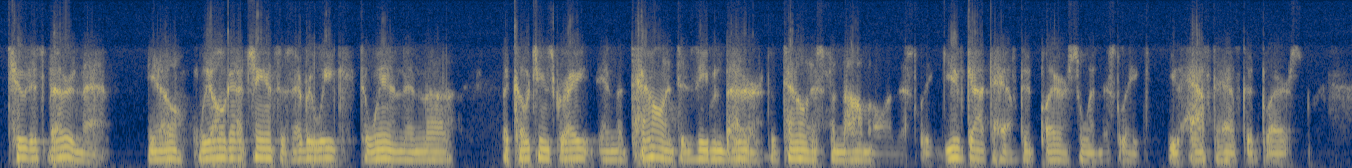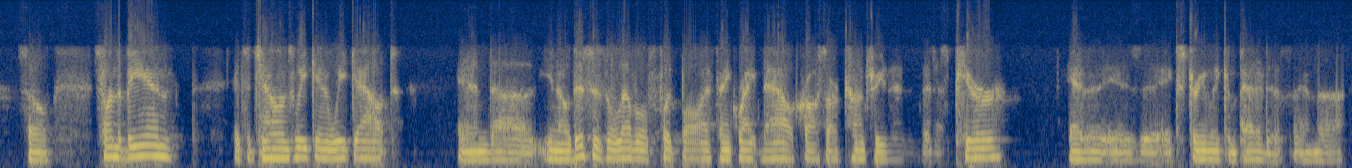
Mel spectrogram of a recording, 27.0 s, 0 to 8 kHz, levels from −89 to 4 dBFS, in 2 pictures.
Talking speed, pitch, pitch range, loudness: 200 wpm, 110 Hz, 100-115 Hz, -19 LUFS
